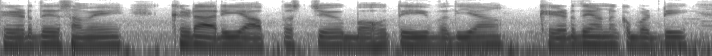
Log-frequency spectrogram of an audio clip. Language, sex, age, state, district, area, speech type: Punjabi, male, 18-30, Punjab, Shaheed Bhagat Singh Nagar, rural, spontaneous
